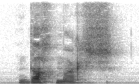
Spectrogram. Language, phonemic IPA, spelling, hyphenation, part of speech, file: Dutch, /ˈdɑx.mɑrs/, dagmars, dag‧mars, noun, Nl-dagmars.ogg
- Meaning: 1. a day's march, a daily march 2. the distance that can be (typically or ideally) travelled on a day's march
